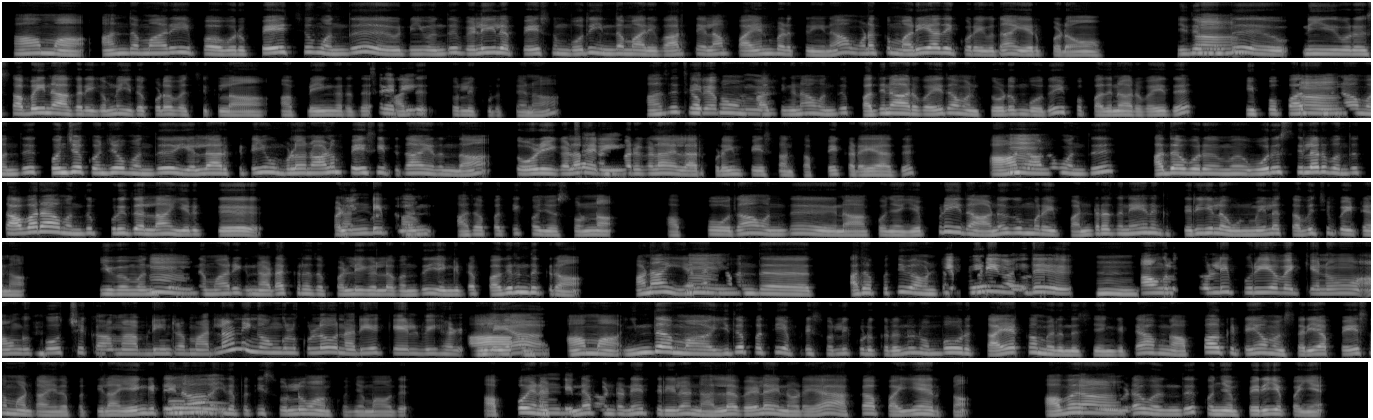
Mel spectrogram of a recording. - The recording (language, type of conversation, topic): Tamil, podcast, பிள்ளைகளுக்கு முதலில் எந்த மதிப்புகளை கற்றுக்கொடுக்க வேண்டும்?
- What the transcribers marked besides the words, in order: other background noise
